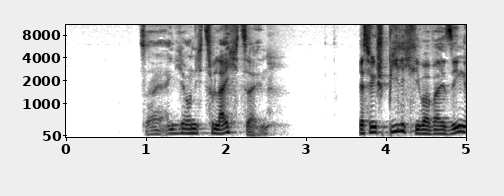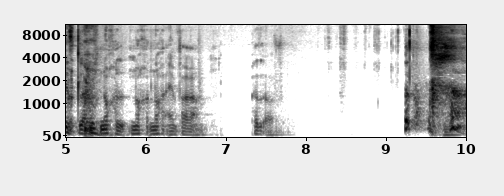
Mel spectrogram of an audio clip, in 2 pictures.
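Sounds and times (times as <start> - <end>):
speech: 1.0 - 2.7, 3.7 - 7.8
person sneezing playfully on purpose: 5.0 - 5.6, 9.3 - 10.0.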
